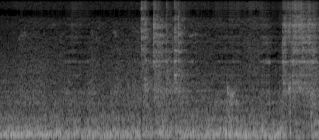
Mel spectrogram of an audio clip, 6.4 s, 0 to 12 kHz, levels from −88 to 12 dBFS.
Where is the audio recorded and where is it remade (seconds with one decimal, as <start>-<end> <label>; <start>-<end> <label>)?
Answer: 0.0-1.3 recorded; 1.3-1.8 remade; 1.8-4.3 recorded; 4.3-4.8 remade; 4.8-5.2 recorded; 5.2-6.4 remade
